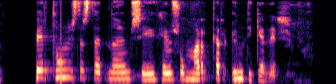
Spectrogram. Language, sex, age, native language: Icelandic, female, 30-39, Icelandic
